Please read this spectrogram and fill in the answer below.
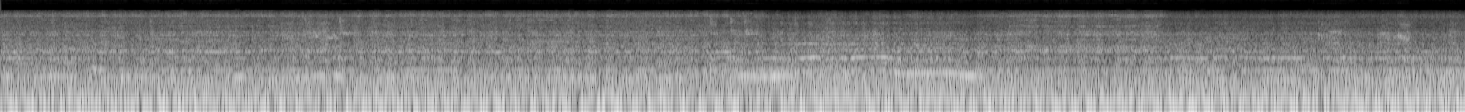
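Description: Fishing boat's engine and deck machinery running steadily, a continuous rumble with a few held tones.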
